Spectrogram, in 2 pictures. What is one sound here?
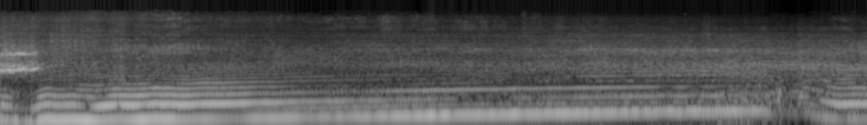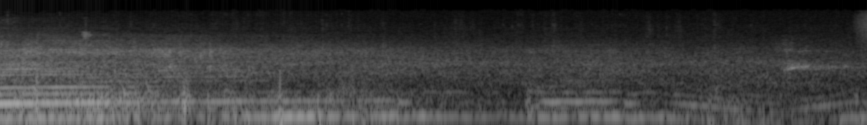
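A small rally hatchback's engine revs hard and shifts up through the gears as it speeds away.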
